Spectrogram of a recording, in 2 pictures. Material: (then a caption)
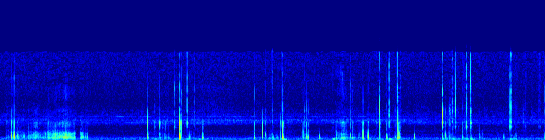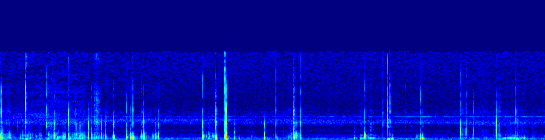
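Waxed cotton. Long pink acrylic nails grip, crinkle and scratch a thin, flexible cream beeswax-coated cotton food wrap with a black print, draped over the microphone. Soft, papery crinkling and rustling is broken by many sharp, bright clicks and taps, over a faint low hum.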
